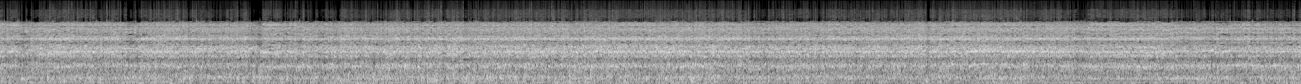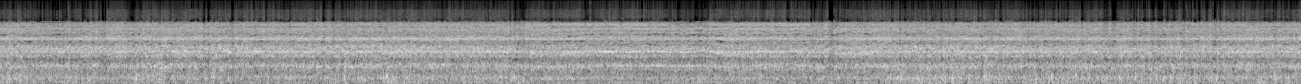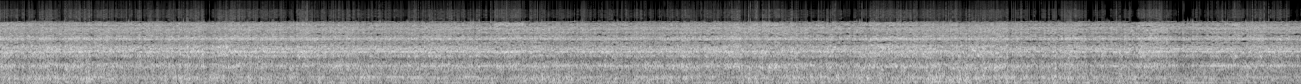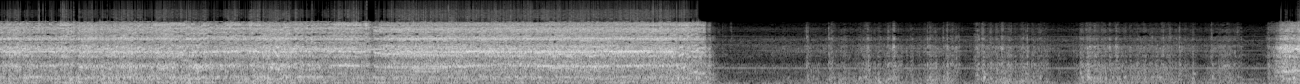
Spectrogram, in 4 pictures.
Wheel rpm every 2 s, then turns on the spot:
230, 230, 230, 230, 240, 230, 230, 230, 230, 230, 220, 230, 230, 240, 230, 230, 230, 220, 230, 230, 230, 220, 180, 10, 20, 30.
46-50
